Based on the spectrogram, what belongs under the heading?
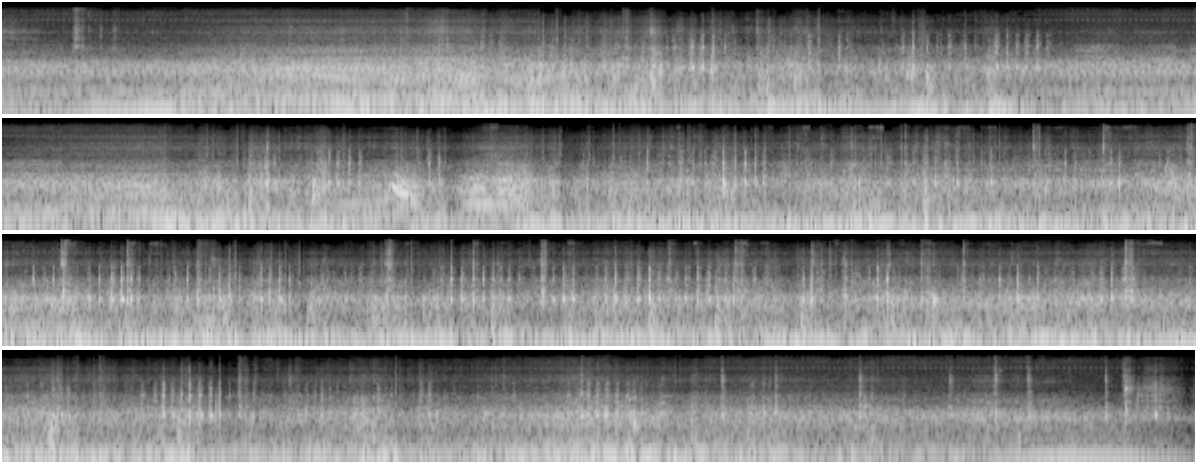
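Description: First-generation Subaru Forester's flat-four engine working steadily under load at crawling speed up a rocky climb, heard from inside the cabin, with frequent sharp knocks and clunks from the wheels and body jolting over rocks.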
